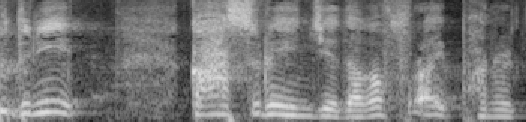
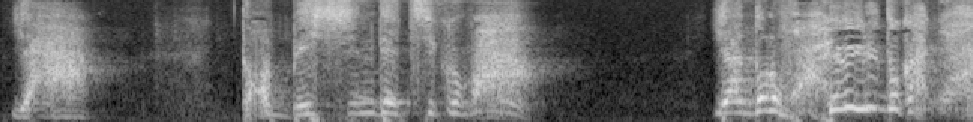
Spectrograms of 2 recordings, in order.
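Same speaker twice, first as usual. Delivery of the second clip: high, raised-voice telling-off; scolding husband; 9 semitones higher, 5 dB louder than usual. Retold or imitated. Husband scolding wife for coming home late, raised angry voice. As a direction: imitate a husband chewing out his wife. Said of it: "막 야단을 치더라는 거예요".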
